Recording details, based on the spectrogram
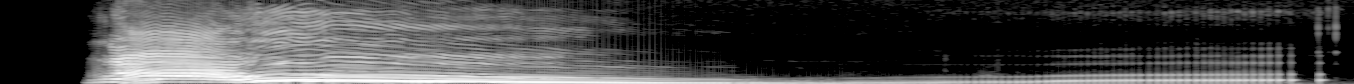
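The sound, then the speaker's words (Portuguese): A woman's long, loud burp, starting as a drawn-out tonal croak that slides down in pitch, then turning rough and gravelly for a few more seconds before cutting off. “Caralho, ela arrotou no final.”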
